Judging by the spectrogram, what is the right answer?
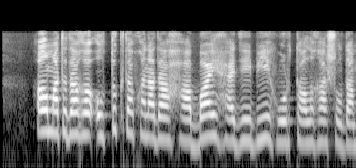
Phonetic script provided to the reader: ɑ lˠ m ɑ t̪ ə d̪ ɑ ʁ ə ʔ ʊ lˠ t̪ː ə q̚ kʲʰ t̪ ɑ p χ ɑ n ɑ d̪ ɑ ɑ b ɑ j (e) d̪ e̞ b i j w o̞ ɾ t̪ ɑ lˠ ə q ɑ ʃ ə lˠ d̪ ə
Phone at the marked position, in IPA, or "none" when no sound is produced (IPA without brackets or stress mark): æ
